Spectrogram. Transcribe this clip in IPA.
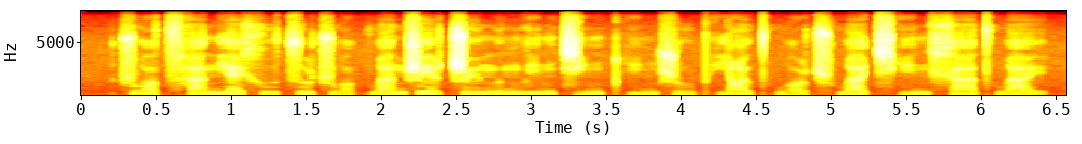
ʈ͡ʂ w ɔ˥˩ t͡sʰ a˧˥ n j ɛ˥˩ x u˥ t͡s u˥˩ ʈ͡ʂ w ɔ˧˥ k w a˧˥ n ʂ e˥˩ ɪ̯ ʈ͡ʂ ɻ̩˥ n̪ ʊ˧˥ ŋ l i˧˥ n t͡ɕ i˧˥ ŋ pʰ i˨˩ ŋ ʂ u˧˥ pʰ j ɑ˥ ʊ̯ t̪ʰ w ɔ˨˩ ʈ͡ʂʰ w ä˥˩ t͡ɕʰ i˧˥ n x ä˥ t̪ʰ w a˥˩ ɪ̯

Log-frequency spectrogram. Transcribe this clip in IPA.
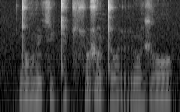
d ɔ̃ v ẽ s i t ʉ t͡s s u ʐ õ t o r õ ʒ o

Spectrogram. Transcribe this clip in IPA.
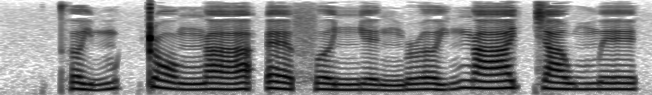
t̪ʰ ə˨˩˨ j m ə˦˥ k̚ ʈ ɔ˨˩ ŋ aː˨˩˦ ʔ ɛ˨˩ f əː˨˩ ɲ e˨˩˨ ŋ ɹ ə˨˩˦ j ŋ aː˧˥ c a˧ w m e˧

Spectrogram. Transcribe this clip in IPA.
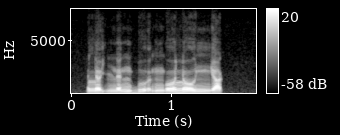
l ə̰˧˨ j n ə˨˦ n ɓ ṵ˧˨ ə̯ ŋ o˨˦ l o˧ ɲ a˨˩ k̚

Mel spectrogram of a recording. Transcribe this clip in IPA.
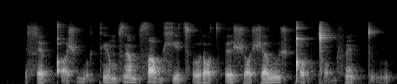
ɬ ɛ˨˩ b qʼ ɔ̰˨˦ ʃ b o̰˧˩˧ kʲ ɔ̃˧˩˧ b z ɐ̃˦˨ b sˤ ɛ˦˨ b xʲ ɘ˨˦ t͡sʼ o˨˦ ɾ ɔ˧˩˧ t͡sʼ ɘ˦˨ ʃ ɔ˨˩ ʃ ɐ˦˥ w u˦˨ ʃ ǃ ɔ˨˦ b ǀ ɔ̰˨˩ b f ɛ̃˦˨ tː ṵ˧˩˧

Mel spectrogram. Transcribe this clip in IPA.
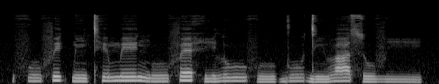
f u˨ f e˦ k͡p ĩ˨ tʰ ɪ˦ m eː˦ ŋ uː˨ f ɛ˦ h i˨ l uː˦ f uː˨ ɡ uː˦ d ĩ˨ β a˦ s u˨ v iː˨

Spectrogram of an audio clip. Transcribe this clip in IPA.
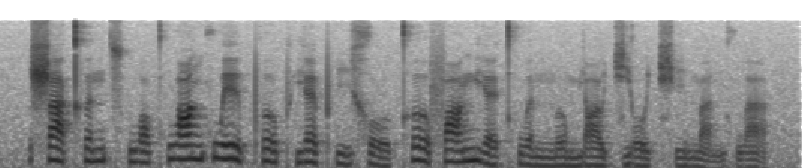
ʂ ä˥˩ kʰ ə˥ n t͡sʰ w ɔ˧˥ kʰ w ɑ˥ ŋ x w e˥˩ ɪ̯ pʰ ɤ˥ pʰ j ɛ˥˩ pʰ i˧˥ x o˨˩ ʊ̯ kʰ ɤ˥˩ f ɑ˥ ŋ j ɛ˧˥ kʰ w ə˥˧ n n̪ ɤ˥˧ m j ɑ˥˧ ʊ̯ t͡ɕ j o˥˩ ʊ̯ t͡ɕʰ i˥ m a˧˥ n x w ä˥˩

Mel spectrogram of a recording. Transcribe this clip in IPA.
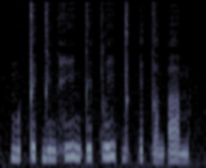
m ɯ˦˥ k̚ t e˥˩ k̚ d i˧ n h iː˥˩ ŋ t i˦˥ t̚ k l iː˥˩ p̚ d ɯ˦˥ k̚ ʔ e˦˥ k̚ d a˩˦ n ʔ a˧ m

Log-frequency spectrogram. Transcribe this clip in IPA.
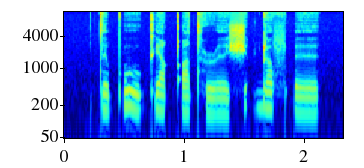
t ɘ˩ pʼ uː˧˩˧ kʼ e˩ qʼ ʌ˩ tʰ ɹ ɘ˩ ʃ | ɖ ʌ˧˩˧ f ʔ ɘ˩

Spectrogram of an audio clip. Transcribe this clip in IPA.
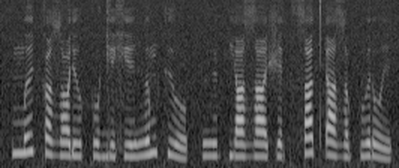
m ə ɪ̯ k ʏ zˤ o ɾʲ o k o ɡʲ ɛ xʲ ɛ ɪ̯ ɦ ə m kʲ o | ɦ ʏ k j ə zˤ ə ɪ̯ ʃ ɛ k sˤ ə tʼ ɛ zˤ ʏ kʷ ə ɾ o ɪ̯

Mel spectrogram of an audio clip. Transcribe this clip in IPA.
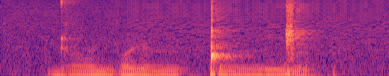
ɖ ɤː j o ɳ ɯː ǃ ɯː ŋ͡ǁ ɤ k

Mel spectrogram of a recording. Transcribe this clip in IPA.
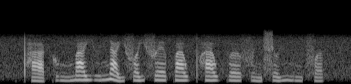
pʰ aː˨˩ k ʊ˨ ŋ m aː˧ j yː˨˥ n aː˨˩ j f ɐ˨˧ j f ɛː˧ p aː˧ w pʰ aː˧ w p œː˨ f ɵ˨˩ n s ɵ˨˥ ɥ m ɪ˨ ŋ f ɐ˨˥ k̚

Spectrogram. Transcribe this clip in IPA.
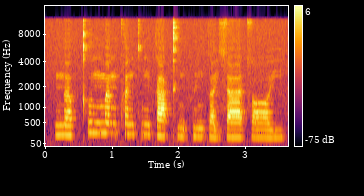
n̪ ɐ˨˥ p̚ kʰ ʊ˥ ŋ m ɐ˥ ŋ pʰ ɐ˥ n kʷʰ ɪ˥ ŋ k aː˨ k̚ t̪ʰ ɪ˨˩ ŋ f ɪ˨ ŋ k ɐ˨˩ j s aː˨ t͡s ɔː˨ j

